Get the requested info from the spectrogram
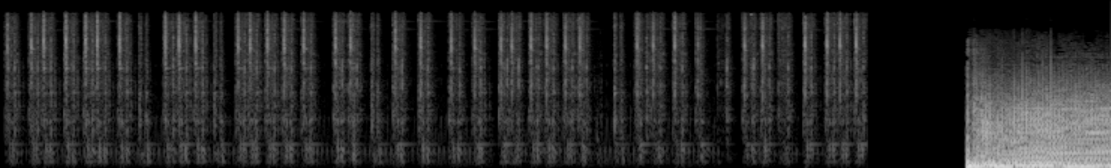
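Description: Typewriter keys clacking in quick, uneven succession as a typing sound effect, stopping after about six seconds. Then a sudden, loud, deep hit that rings out and slowly decays.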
